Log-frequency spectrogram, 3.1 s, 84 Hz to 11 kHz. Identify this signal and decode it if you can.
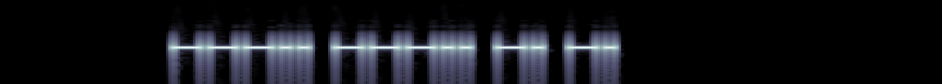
Morse code, heard as a keyed tone, about 40 wpm, 700 Hz. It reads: 88NN
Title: Common Cut Numbers - 4-Digit 40wpm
